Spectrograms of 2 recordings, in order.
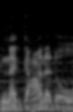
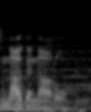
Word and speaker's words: Naganadel: You would think it's pronounced like Naganadel or something like that. It's Naganadel.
